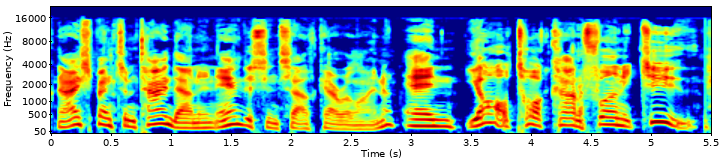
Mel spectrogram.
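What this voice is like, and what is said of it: Strong New York Bronx accent. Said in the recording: “I was born and raised in the Bronx. I realize I do have a New York accent. I didn't realize how strong of an accent I had ... do you think you're an Italian mobster? Are you from the Sopranos?”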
